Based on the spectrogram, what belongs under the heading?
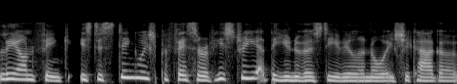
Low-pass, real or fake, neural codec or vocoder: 7.2 kHz; fake; vocoder, 22.05 kHz, 80 mel bands, WaveNeXt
